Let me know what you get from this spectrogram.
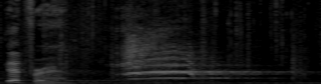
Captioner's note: caw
